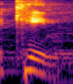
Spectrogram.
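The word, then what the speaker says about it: חן: लिए है वह है केन सी एच ई एन बट it's pronounce S केन और जब मैं इस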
